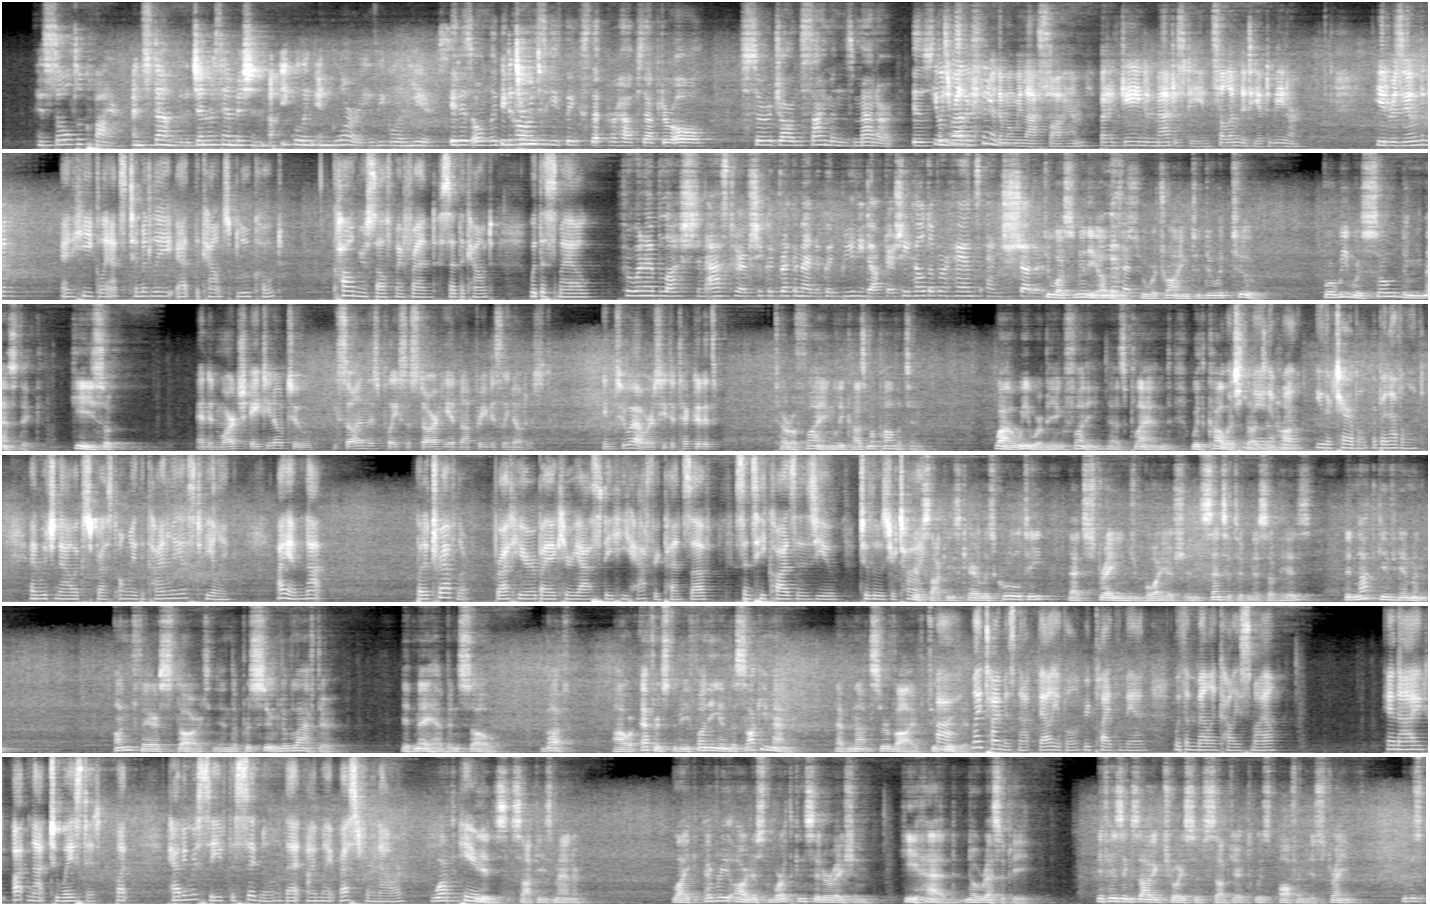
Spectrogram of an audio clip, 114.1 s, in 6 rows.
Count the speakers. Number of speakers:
7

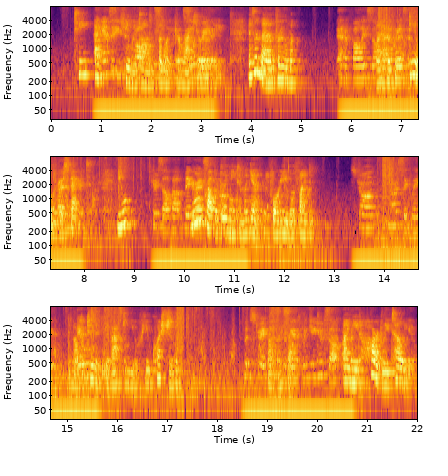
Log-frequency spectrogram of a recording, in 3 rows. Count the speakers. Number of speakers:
2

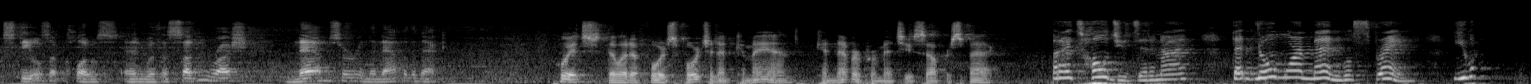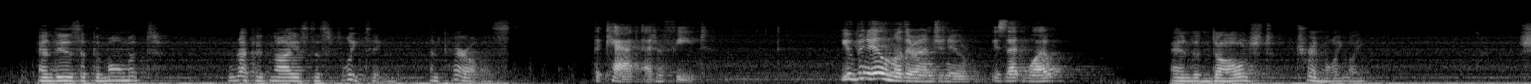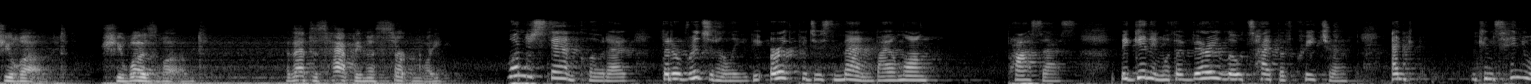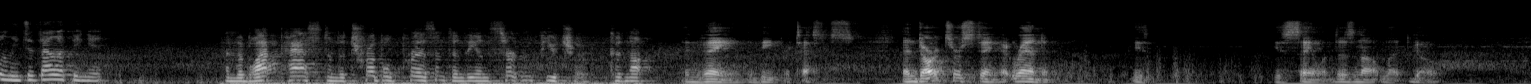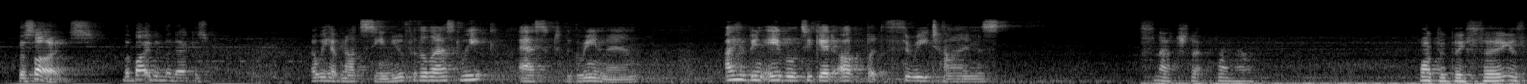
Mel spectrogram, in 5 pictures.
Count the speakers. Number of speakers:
5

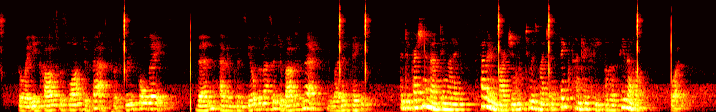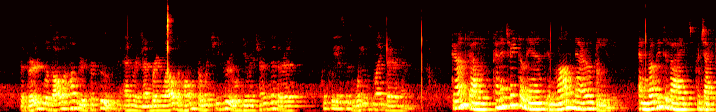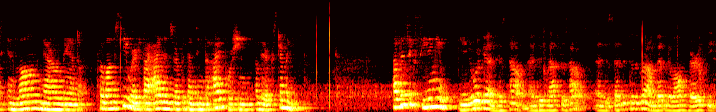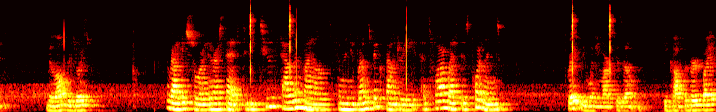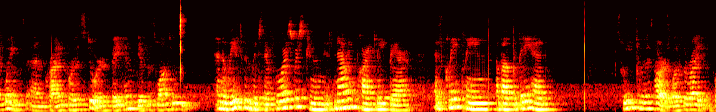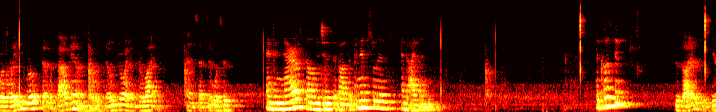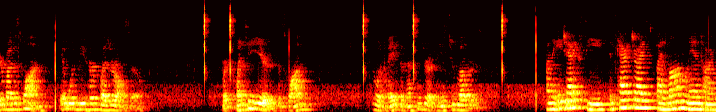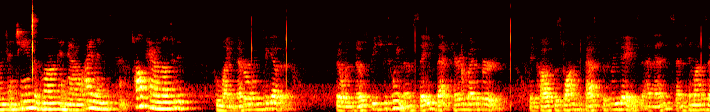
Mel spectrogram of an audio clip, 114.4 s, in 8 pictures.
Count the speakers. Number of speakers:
2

